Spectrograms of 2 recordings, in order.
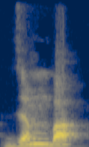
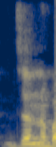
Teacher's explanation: ಇದರ ಕೊನೆಯಲ್ಲಿರೋ ಅನುನಾಸಿಕ ಅಕ್ಷರ ಯಾವುದು ಮ ಸೋ ಮ ಅಂತ ಓದಬೇಕು ಮ್ ಅಂತ ಓದಬೇಕು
